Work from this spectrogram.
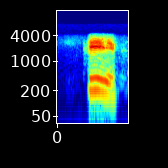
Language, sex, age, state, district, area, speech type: Kashmiri, male, 18-30, Jammu and Kashmir, Ganderbal, rural, conversation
